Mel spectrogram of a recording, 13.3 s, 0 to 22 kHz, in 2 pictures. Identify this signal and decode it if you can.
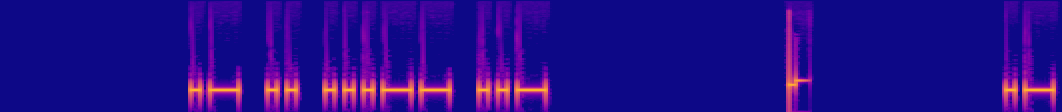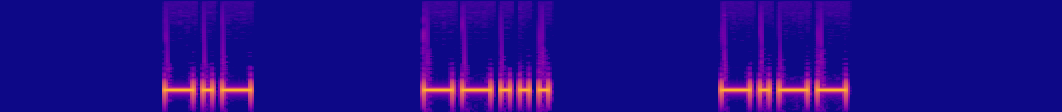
Morse code, heard as a keyed tone, about 20 wpm, spaced as for 10 wpm, 700 Hz. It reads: AI3U AK7Y
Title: USA Call Signs - 4 Characters - 6x Character Spacing - 20wpm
